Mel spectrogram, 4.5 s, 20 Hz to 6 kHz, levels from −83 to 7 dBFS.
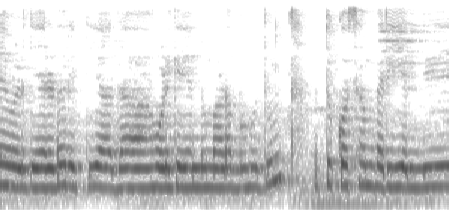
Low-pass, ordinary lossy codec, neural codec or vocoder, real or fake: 5.4 kHz; none; none; real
